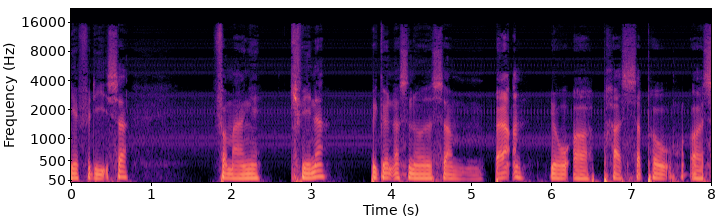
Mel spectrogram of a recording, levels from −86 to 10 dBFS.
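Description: Timecode bleed runs under the speech from start to end: leaked code chirps faintly near 1 and 2 kHz, showing as steady spectrogram bands, its rhythm fitting 23.976 fps.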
